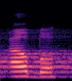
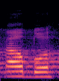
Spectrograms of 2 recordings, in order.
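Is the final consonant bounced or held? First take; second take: bounced; bounced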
